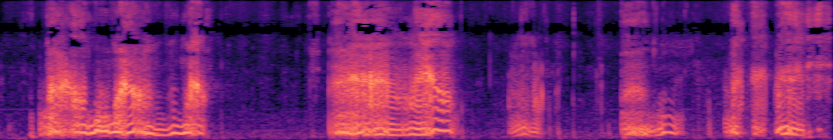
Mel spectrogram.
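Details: Pet dog woken in the morning with kisses, grouchy at being bothered while still sleeping, with long wavering grumbling growls and moans in two drawn-out bursts, then shorter broken grumbles, indoors.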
